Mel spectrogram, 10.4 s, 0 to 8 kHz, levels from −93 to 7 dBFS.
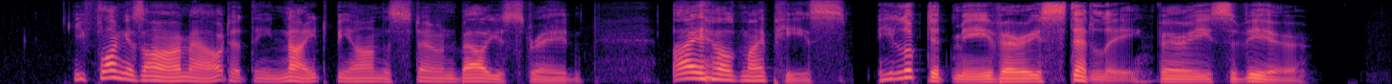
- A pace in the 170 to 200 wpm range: No, average, 140 wpm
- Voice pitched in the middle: No, low, 115 Hz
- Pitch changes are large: Yes, wide, 6.4 semitones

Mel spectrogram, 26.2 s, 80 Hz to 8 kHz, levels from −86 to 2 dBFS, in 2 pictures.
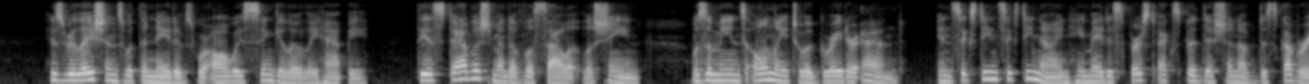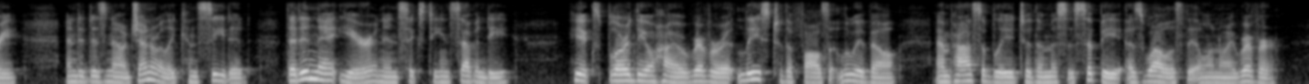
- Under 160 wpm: No, average, 165 wpm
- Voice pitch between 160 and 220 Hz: No, medium, 145 Hz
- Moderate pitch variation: Yes, average, 4.0 semitones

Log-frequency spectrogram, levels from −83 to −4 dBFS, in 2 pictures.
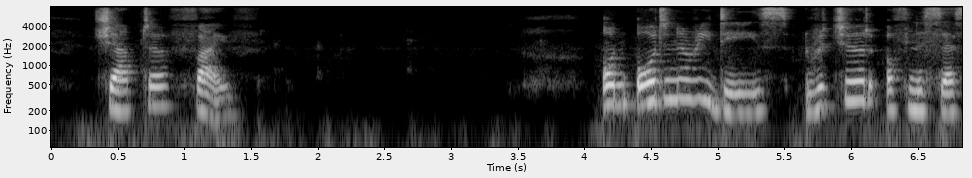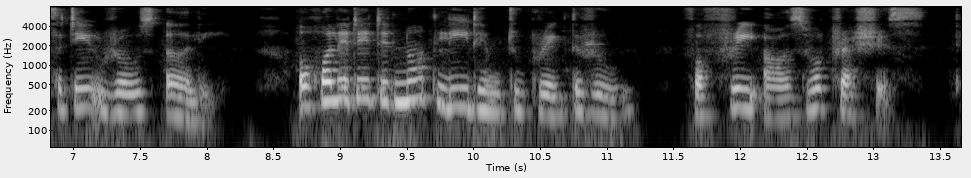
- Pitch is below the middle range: No, high, 210 Hz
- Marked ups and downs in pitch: Yes, wide, 6.2 semitones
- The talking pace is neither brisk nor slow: No, slow, 110 wpm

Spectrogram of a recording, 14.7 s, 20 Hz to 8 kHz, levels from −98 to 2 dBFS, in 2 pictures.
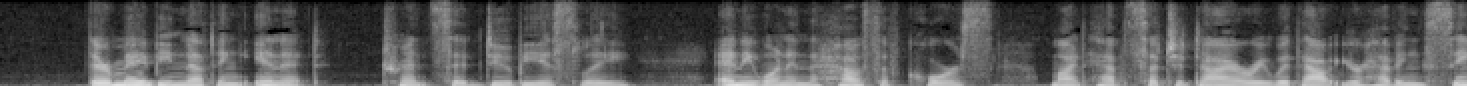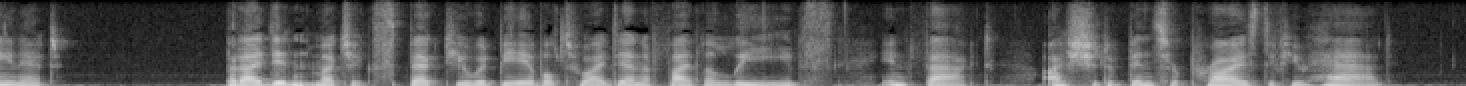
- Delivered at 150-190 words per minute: No, average, 200 wpm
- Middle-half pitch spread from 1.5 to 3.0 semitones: Yes, narrow, 2.5 semitones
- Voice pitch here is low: No, medium, 150 Hz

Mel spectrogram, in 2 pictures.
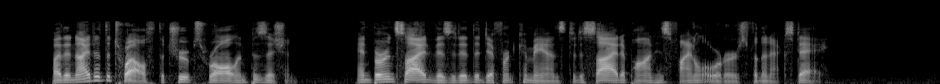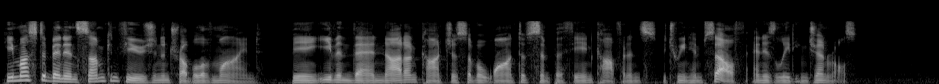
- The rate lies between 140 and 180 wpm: No, average, 200 wpm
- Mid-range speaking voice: No, very low, 90 Hz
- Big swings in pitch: No, average, 3.9 semitones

